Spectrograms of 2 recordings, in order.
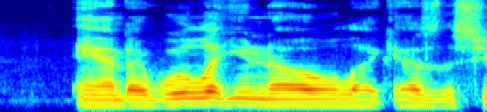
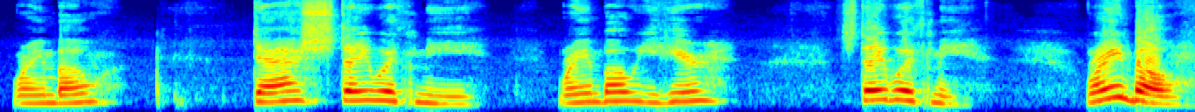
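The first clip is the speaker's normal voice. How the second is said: loud, higher panicked pleading; desperate shouting; 9 semitones higher, 11 dB louder, slower than usual. Acted. Applejack yells at the dying Rainbow to stay, loud and panicked. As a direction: scream her name to keep her awake.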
